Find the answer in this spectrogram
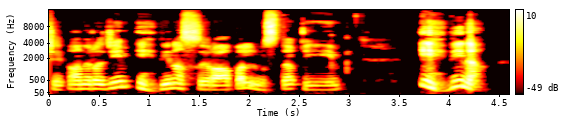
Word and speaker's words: اِهْدِنَا: Ihdina. Don't say idina. Okay. Again, hamza should be very clear and har sound also should be very clear.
